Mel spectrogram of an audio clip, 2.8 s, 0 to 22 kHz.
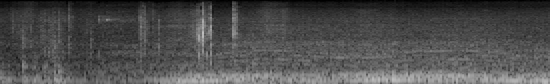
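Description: A car drives up a paved stretch of County Road 23.3 past the Rancho Escondido sign, its engine a steady, close rumble that swells and holds as it climbs, with no talk over it.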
